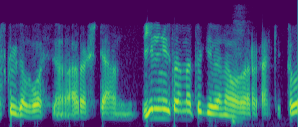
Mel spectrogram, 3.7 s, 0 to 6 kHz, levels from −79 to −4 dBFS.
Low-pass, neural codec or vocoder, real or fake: 5.4 kHz; none; real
